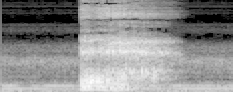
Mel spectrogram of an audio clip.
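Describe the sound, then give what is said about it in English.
A man clears his throat in a single rough, raspy burst lasting about half a second, heard alone over a faint low hum. “He clears his throat and seems to think about where to begin.”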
